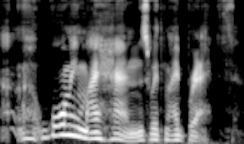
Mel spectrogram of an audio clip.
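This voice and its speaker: A man's voice: mid-range voice, big pitch swings, slow pace, dark tone, dry recording, clean studio sound, pitched above the performer's own voice. A man voicing a cheerful, boastful wandering mullah in a storybook, chatty and breezily self-assured. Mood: matter-of-fact.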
